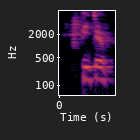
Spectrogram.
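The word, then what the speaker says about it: Piter: Or also Peter Punk, but Peter spelled with an I, P-I-T-E-R, and then Punk, P-A-N-K.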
